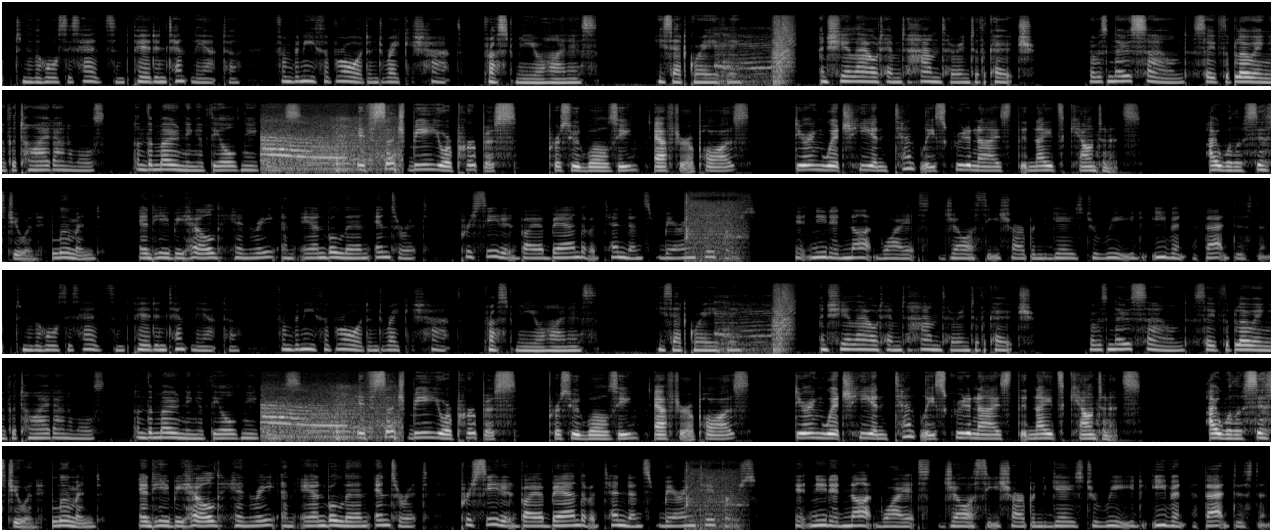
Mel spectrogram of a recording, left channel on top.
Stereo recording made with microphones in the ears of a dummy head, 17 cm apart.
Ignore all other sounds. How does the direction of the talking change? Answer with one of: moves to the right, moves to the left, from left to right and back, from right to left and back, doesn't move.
moves to the right.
